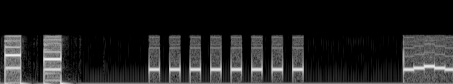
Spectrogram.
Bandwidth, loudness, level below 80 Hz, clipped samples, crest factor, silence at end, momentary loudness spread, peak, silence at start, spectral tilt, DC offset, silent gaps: 4 kHz; -11 LUFS; -34 dBFS; 1%; 12 dB; 0 s; 11 LU; 0 dBFS; 0.05 s; -6.5 dB/octave; under 0.1%; none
